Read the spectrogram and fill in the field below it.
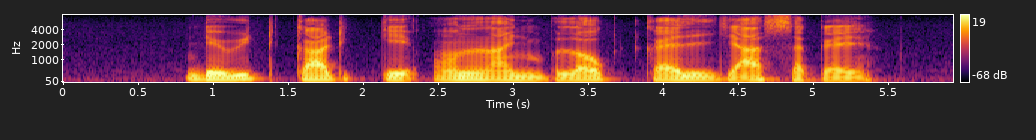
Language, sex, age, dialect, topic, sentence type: Maithili, male, 18-24, Eastern / Thethi, banking, statement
